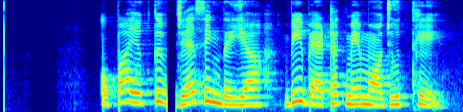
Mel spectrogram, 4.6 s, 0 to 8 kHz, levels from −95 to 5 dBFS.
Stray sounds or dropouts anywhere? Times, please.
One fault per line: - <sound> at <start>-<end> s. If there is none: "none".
- dropout at 1.7-1.8 s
